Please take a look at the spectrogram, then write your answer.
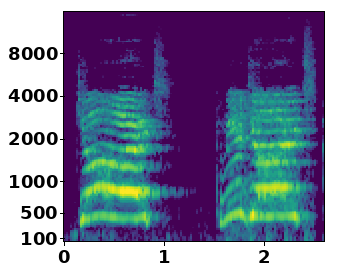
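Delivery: high, sung-out call to a dog. Real, not acted. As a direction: call the dog from across the house. Calling dog again.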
